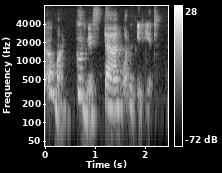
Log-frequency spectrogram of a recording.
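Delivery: acted tearful sobs breaking up each word. Narrating a fairy tale, a girl locked in a dungeon, crying while talking. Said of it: "crying her head off like".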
